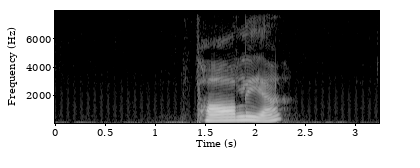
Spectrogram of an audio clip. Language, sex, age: Norwegian, female, 35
